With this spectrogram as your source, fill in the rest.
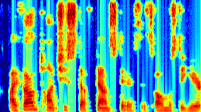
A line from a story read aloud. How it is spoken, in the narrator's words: Anne said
